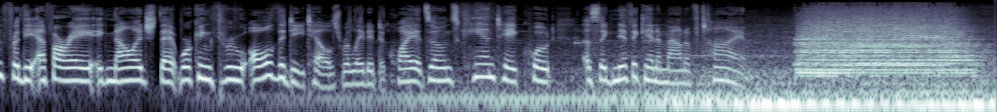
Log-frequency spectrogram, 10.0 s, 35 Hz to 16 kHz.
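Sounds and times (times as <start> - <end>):
speech: 0.0 - 7.7
low rumble of a passing train: 3.1 - 9.9
train horn blast from a train passing through Fort Collins: 7.9 - 9.9.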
